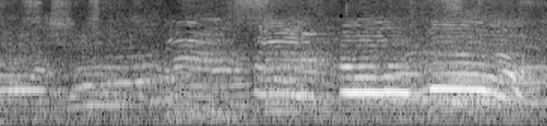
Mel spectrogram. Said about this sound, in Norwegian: fordi like ved oss Eh, så er det da en stor demonstrasjon som går med gule plakater og roper, som vi hører i bakgrunnen her. Dronene ut av Afrika, ut av Middeløsten, ut av Asia.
